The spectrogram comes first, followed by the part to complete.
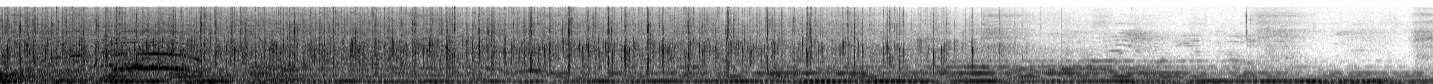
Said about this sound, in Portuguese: Alguém crê, deu o melhor aplauso aqui nesta manhã, é manhã de libertação.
